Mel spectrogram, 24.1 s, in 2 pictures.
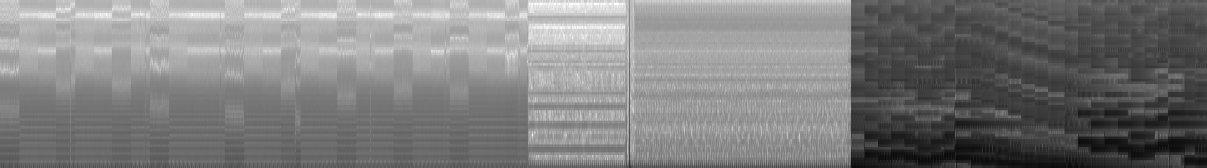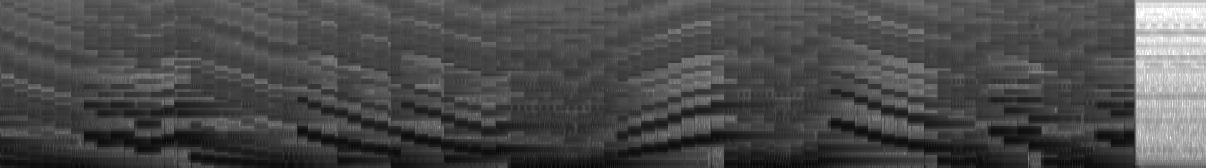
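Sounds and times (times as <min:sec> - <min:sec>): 
prelude piece: 0:08.5 - 0:23.4.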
